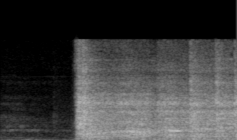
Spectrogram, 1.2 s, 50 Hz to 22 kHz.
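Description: A 1938 Buick Y-Job concept car cranks and fires up, its engine catching abruptly after a quiet moment and settling into a loud, steady broadband roar close by.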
